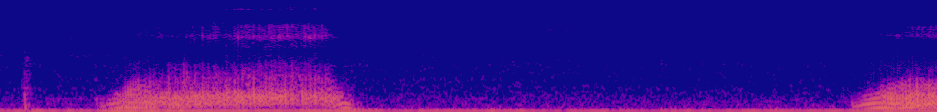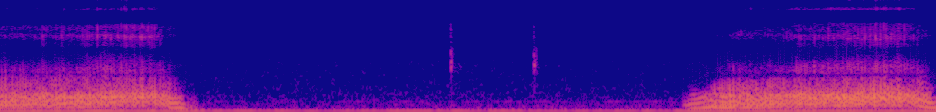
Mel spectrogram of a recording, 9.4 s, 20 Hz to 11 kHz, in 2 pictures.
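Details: Senior Maltese dog snoring during sleep: loud, regular snores with a short rattle on each breath, about 15 a minute, quiet pauses between.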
